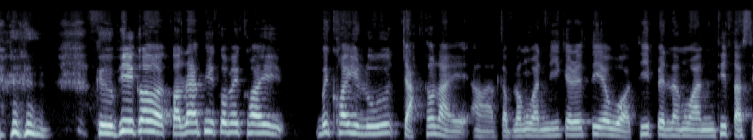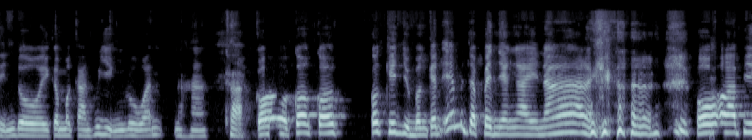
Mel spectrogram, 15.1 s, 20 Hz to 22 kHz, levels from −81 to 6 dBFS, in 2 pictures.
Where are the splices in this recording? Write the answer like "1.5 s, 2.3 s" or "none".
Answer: none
